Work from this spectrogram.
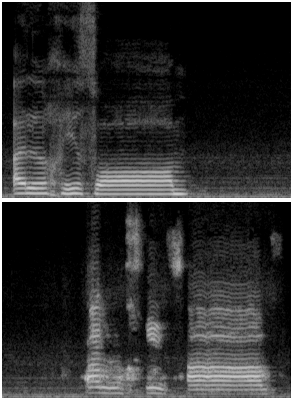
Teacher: الخصام میں خوا بھی پور ہے، حروف مستعلیہ میں سے صاد بھی، اور ساتھ الف بھی پور ہوگا کیونکہ الف سے ماقبل صاد آ رہا ہے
